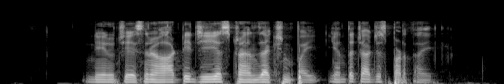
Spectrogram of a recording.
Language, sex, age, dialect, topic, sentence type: Telugu, male, 18-24, Utterandhra, banking, question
